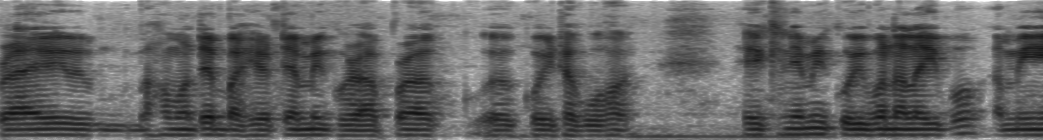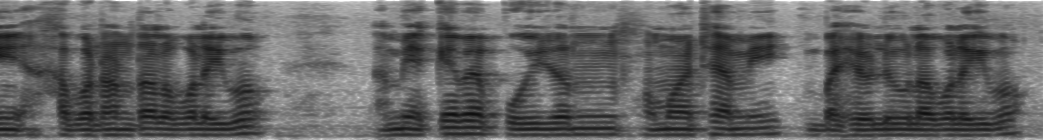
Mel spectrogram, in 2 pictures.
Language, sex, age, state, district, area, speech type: Assamese, male, 45-60, Assam, Golaghat, urban, spontaneous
